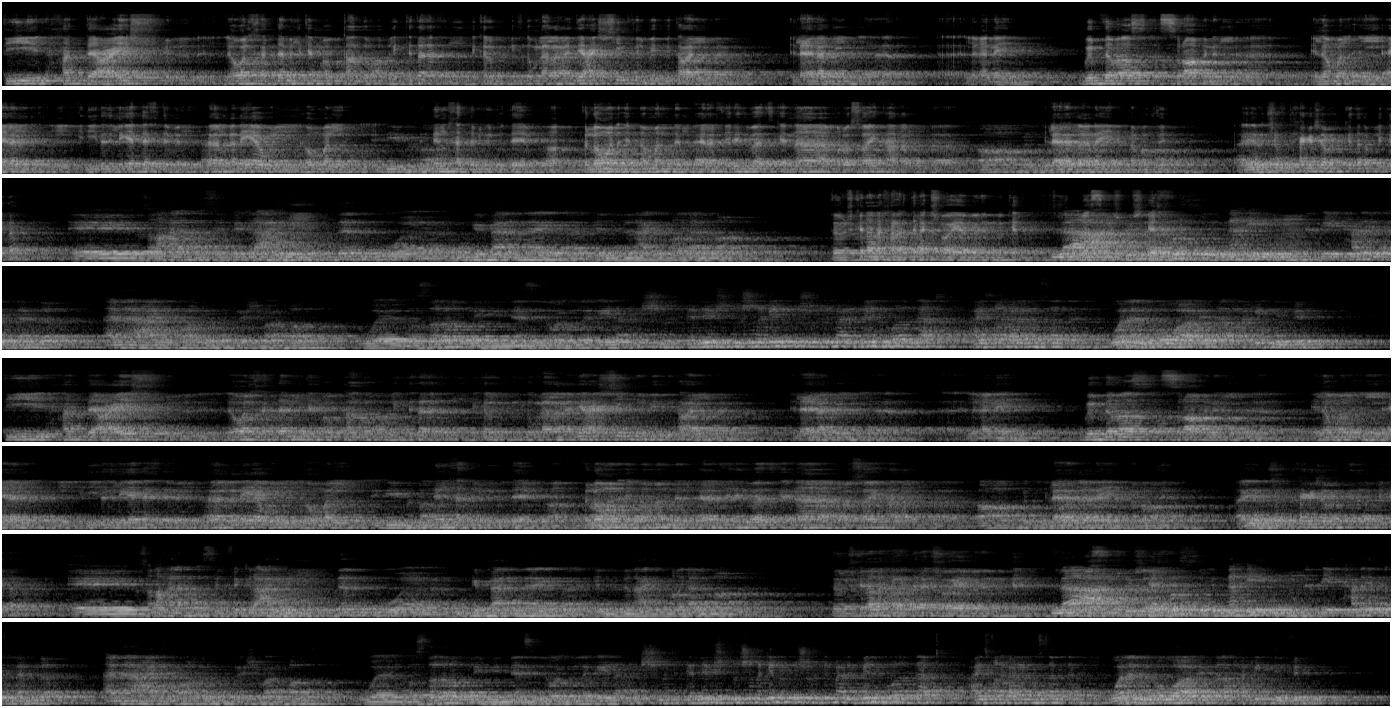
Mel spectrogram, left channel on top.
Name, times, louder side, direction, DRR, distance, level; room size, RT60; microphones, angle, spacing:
voice 1, 0.0-7.4 7.9-9.0 9.3-10.2 10.8-12.8 13.1-17.7 18.1-23.5 24.3-25.6 26.2-28.0 30.7-31.0 36.1-38.1 38.4-39.5 40.4-40.8, left 2 dB, 90° left, 1 dB, 0.9 m, -30 dB
voice 2, 17.6-18.2 19.7-20.0 23.6-25.7 26.2-26.8 28.4-30.8 31.1-35.3 36.4-36.6 38.3-42.2 42.7-44.8 45.2-51.1 51.3-54.6, equal, 35° right, -4 dB, 1.4 m, -30 dB
7.6 x 5.3 x 4.1 m, 2.8 s
head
